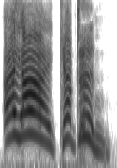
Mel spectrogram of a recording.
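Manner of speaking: loud high aye aye; eager pirate reply. Acted. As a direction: answer the captain like a pirate. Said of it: "Use your best pirate voice".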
